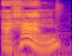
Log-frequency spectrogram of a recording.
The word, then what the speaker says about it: Assam: the Indian state of Assam in India they pronounce it a hum but if I said it like that you would all think I was clearing my throat join me now for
